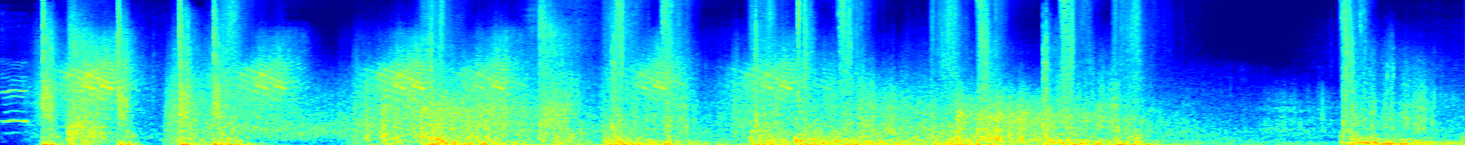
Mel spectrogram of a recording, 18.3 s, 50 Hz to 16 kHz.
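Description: Heavy artillery explosions from a regular army bombardment of the Kaldia district in February 2012 boom repeatedly over about eighteen seconds, loud and rumbling, with sharp cracking bursts layered over a constant low roar of bombardment.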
